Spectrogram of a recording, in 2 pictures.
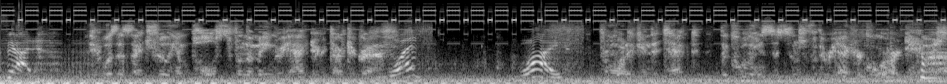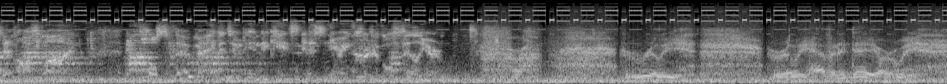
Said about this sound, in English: Shut off these alarms.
